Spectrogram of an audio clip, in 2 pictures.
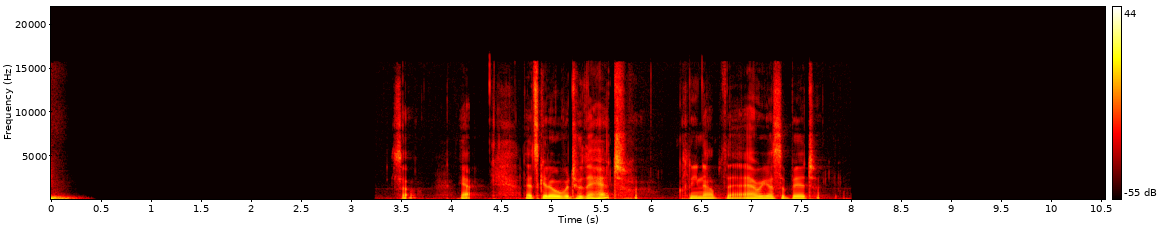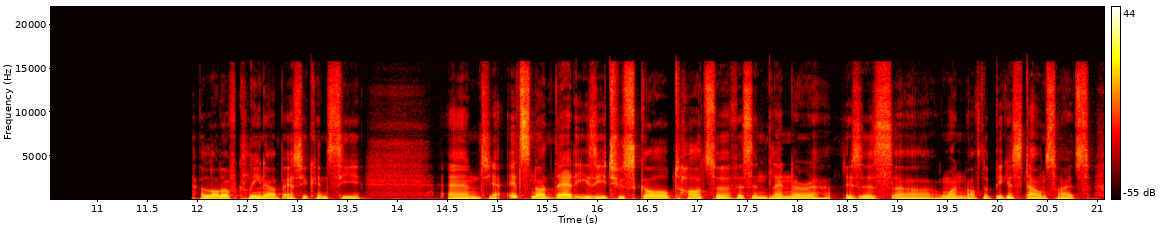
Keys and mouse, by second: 0.1 f, 1.3-2.3 drag, 2.3 middle click, 2.9-3.8 drag, 3.8 f, 3.9 click, 4.4 f, 4.5 f, 5.9 Tab, 6.5 f, 6.6 click, 7.5-9.1 drag, 8.8-11.8 typing, 9.5 click, 10.0 click, 10.6 click, 11.4 click, 12.4 click, 12.9-13.7 drag, 13.7 KP_4, 13.9 f, 14.3-15.6 drag, 15.6 KP_3, 15.9 drag, 16.3 click, 16.3 k, 16.4 f, 16.7 f, 17.0 drag, 18.6 click, 19.4-20.0 drag, 20.2 click, 20.3-20.9 typing.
